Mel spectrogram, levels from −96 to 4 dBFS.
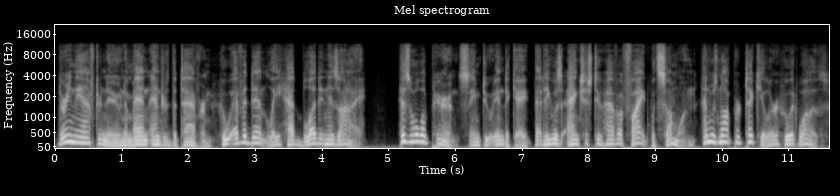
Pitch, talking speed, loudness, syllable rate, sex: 135 Hz, 200 wpm, -19 LUFS, 5.7 syllables/s, male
